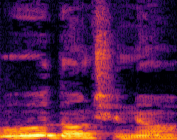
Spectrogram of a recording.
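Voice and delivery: put-on Minnesota accent with long o's. Demonstrating the regional accent just discussed, Minnesotan accent with long O's. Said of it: "like long O's".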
